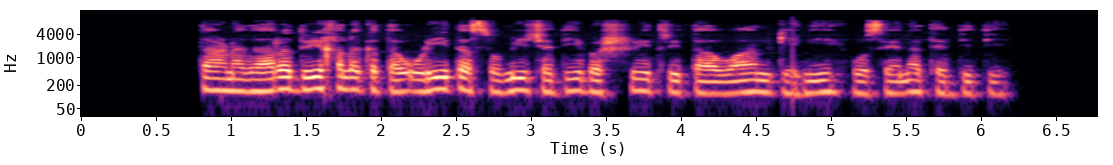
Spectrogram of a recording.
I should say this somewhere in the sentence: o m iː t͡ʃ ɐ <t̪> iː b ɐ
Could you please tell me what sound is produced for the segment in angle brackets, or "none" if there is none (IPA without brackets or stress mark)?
d̪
